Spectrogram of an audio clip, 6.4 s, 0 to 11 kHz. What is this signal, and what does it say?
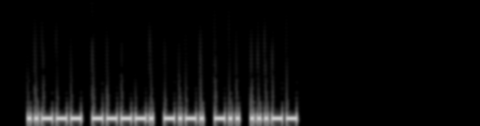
Morse code, heard as a keyed tone, about 25 wpm, 700 Hz. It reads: 29CD3
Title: Code Groups - 5 Letter:Numbers - 25wpm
